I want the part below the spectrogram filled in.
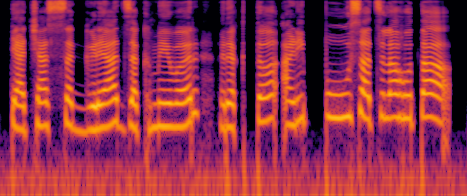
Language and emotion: Marathi, disgusted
